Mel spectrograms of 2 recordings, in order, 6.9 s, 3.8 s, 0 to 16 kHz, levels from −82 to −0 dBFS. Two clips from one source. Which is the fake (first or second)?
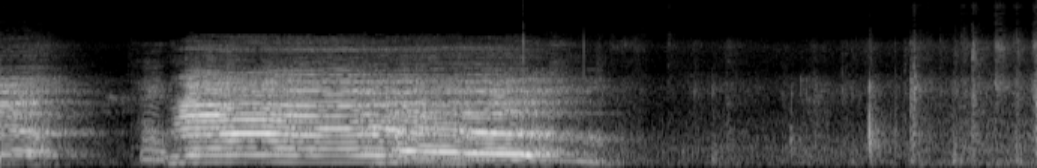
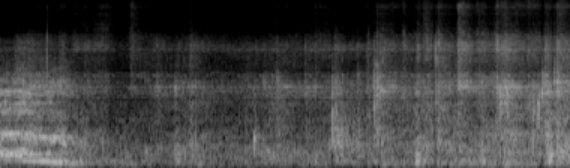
second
